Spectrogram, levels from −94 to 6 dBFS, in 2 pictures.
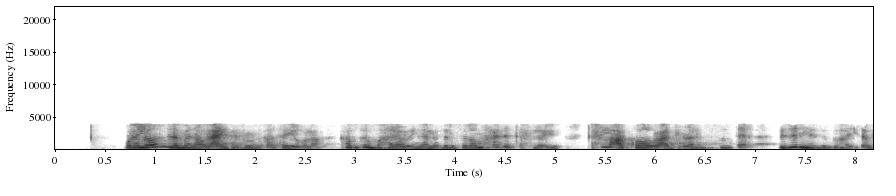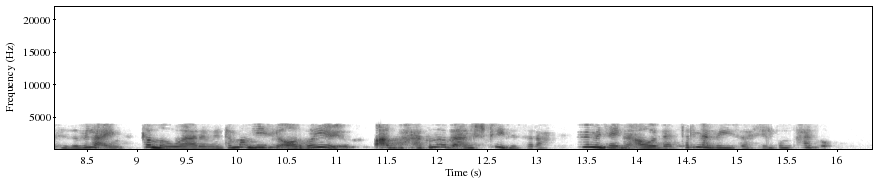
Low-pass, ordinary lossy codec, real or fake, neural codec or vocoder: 7.2 kHz; AAC, 16 kbps; fake; codec, 24 kHz, 0.9 kbps, WavTokenizer, medium speech release version 1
